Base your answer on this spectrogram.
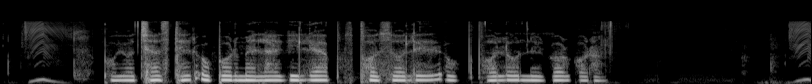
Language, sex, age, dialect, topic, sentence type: Bengali, female, <18, Rajbangshi, agriculture, statement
